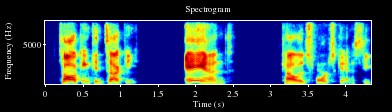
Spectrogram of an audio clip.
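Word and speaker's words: Talkin': Talkin Kentucky.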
